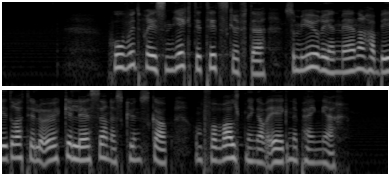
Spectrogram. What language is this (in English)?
Norwegian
